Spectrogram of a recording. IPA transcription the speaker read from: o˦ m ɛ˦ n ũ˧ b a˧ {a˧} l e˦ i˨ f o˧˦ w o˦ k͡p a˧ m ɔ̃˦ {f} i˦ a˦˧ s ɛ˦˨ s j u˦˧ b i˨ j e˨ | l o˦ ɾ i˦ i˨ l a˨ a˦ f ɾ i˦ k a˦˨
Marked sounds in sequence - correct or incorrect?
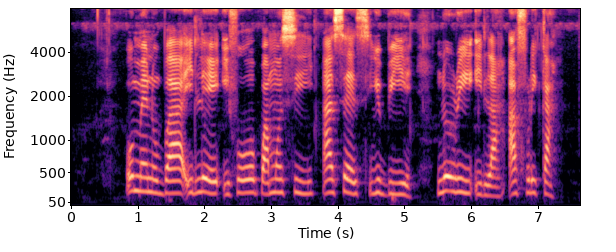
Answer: incorrect: i˧, incorrect: s

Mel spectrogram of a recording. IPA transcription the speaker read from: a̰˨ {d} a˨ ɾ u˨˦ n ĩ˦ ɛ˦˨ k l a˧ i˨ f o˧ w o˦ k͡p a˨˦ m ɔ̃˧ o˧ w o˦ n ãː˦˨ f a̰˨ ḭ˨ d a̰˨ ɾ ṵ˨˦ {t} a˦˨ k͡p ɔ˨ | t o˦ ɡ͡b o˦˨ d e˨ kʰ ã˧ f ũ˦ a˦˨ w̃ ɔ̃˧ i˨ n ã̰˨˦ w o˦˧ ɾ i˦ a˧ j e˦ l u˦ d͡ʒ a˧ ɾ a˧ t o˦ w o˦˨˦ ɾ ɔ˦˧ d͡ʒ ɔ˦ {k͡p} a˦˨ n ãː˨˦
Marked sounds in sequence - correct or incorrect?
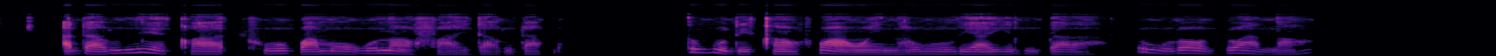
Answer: correct, incorrect: d, incorrect: none

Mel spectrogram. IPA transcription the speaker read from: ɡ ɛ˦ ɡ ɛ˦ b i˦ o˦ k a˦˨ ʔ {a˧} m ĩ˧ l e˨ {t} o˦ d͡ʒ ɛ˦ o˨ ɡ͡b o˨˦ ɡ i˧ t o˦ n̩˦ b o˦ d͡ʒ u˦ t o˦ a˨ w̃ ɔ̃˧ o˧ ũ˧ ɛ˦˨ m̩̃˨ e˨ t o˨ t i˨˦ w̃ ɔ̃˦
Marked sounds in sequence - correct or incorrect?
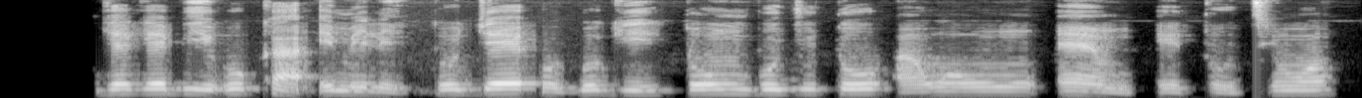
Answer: incorrect: e˧, correct

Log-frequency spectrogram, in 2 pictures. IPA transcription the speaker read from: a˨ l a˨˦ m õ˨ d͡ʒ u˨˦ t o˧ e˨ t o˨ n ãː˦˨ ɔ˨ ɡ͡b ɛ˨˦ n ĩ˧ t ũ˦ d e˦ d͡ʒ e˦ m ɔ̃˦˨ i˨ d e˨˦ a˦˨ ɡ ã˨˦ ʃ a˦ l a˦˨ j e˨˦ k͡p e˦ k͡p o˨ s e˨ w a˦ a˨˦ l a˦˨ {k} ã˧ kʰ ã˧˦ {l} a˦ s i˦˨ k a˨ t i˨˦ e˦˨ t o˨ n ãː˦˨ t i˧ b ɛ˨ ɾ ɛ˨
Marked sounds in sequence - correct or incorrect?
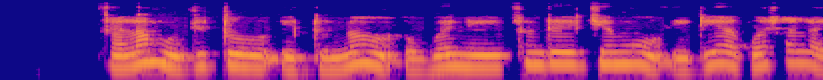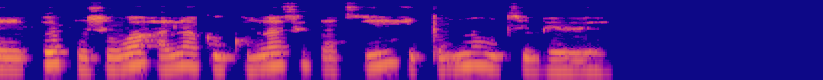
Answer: correct, correct

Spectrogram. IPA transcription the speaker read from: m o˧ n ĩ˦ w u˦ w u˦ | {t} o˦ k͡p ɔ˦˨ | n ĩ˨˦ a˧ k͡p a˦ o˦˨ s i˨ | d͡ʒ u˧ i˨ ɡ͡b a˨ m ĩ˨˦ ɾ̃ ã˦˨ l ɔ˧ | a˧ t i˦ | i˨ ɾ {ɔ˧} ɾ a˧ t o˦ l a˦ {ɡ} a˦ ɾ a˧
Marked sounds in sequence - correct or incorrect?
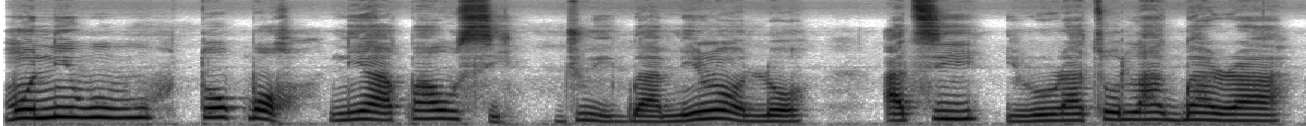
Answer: correct, incorrect: o˧, incorrect: ɡ͡b

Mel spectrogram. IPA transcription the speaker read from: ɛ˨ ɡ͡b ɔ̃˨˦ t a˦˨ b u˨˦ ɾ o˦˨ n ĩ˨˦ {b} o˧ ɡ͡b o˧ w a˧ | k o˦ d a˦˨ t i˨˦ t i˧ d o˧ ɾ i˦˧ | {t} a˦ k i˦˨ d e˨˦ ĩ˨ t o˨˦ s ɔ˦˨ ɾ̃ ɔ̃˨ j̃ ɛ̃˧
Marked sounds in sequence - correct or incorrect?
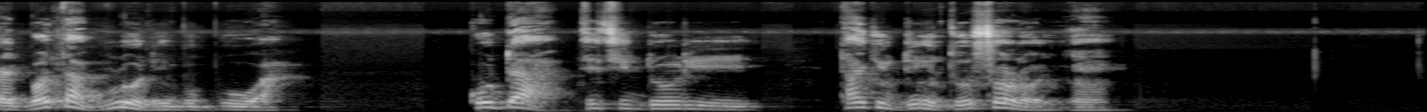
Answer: correct, correct

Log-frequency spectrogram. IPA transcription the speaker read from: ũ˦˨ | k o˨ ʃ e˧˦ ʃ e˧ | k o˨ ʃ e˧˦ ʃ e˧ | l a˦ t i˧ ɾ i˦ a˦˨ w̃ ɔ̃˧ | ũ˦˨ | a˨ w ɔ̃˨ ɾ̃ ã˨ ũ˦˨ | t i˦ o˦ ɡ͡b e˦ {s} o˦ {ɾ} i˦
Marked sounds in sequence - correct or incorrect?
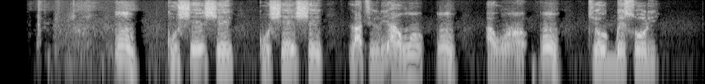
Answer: correct, correct

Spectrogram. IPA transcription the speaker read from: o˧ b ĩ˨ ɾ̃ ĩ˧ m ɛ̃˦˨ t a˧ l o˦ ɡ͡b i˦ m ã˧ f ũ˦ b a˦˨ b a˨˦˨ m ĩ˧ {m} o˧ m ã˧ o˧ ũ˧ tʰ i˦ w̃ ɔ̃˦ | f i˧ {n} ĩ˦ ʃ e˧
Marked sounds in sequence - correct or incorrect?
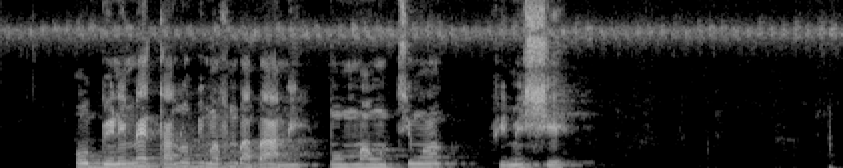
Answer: correct, incorrect: m

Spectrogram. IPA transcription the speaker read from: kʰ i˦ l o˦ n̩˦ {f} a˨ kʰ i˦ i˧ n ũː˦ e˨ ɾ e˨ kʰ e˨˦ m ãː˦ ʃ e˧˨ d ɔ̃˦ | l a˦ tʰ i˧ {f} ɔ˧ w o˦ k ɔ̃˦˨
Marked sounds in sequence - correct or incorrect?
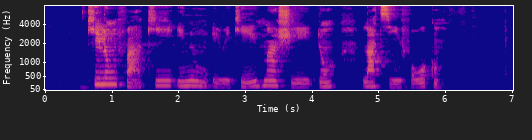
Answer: correct, correct

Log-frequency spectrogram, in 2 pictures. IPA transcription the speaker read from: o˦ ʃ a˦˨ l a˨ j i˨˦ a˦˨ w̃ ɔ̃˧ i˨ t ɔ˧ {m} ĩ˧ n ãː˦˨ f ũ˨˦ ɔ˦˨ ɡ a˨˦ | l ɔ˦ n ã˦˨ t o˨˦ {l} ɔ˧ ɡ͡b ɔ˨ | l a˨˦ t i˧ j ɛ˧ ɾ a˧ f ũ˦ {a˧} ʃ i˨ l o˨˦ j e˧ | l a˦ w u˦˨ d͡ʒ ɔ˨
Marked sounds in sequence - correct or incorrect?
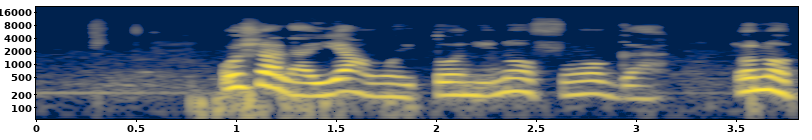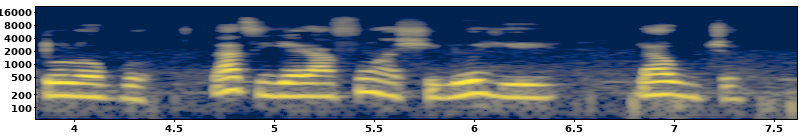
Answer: incorrect: n, incorrect: ɾ, correct

